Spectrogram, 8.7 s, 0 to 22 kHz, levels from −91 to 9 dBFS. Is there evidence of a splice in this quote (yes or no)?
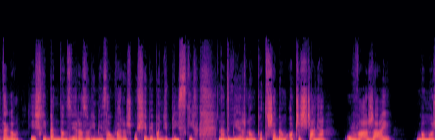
no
